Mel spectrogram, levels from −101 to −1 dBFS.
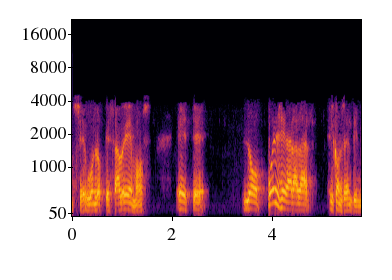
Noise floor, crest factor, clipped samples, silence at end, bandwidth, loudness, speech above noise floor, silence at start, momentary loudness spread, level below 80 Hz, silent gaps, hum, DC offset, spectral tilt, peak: -74 dBFS; 16 dB; under 0.1%; 0 s; 4.2 kHz; -18 LUFS; 57 dB; 0 s; 8 LU; -60 dBFS; none; none; under 0.1%; -11.5 dB/octave; -2 dBFS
